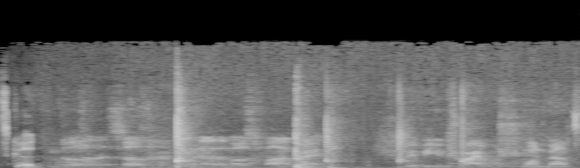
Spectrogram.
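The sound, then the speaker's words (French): A ball bounces a few times between two bins in a game of bin ball, with sharp, hollow knocks, each one short and distinct against steady talking. “Un rebond entre les deux poubelles, c'est ça Ok.”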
